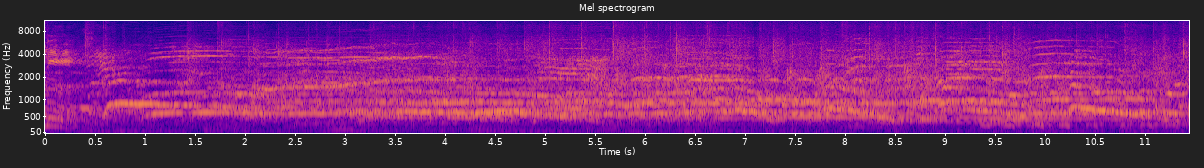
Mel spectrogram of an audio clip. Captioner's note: cheering & Clapping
